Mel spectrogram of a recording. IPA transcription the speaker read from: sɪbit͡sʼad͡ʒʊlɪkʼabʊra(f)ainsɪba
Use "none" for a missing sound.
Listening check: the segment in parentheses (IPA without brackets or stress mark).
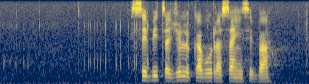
s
